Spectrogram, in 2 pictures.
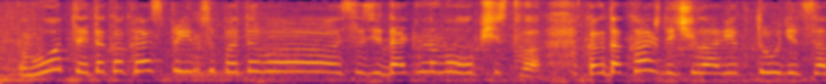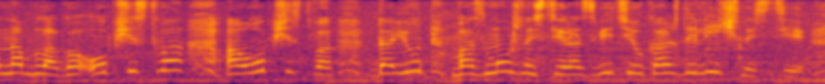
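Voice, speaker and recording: Amid noticeable background noise, a high-pitched woman speaks at a moderate pace with ordinary pitch variation and very even loudness. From Belarus, Gomel. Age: old. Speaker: street interview respondent, pensioner. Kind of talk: street interview. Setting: outdoors in a park.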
